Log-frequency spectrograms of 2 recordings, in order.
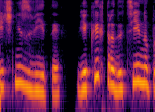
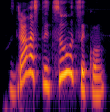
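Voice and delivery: delighted, glad, joyful cried-out exclamation; 2 semitones higher than usual. Narrator reads the girl greeting a small dog she recognizes, a joyful exclamation. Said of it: "зраділо вигукнула Поліанна".

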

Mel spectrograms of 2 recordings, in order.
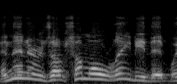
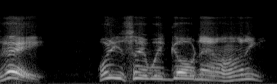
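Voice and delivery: pitched-up fatherly voice, calling out; 5 semitones higher than usual. Retelling a story where a father calls to his son: imitating a father yelling out. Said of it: "he yells out to his boy".

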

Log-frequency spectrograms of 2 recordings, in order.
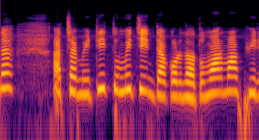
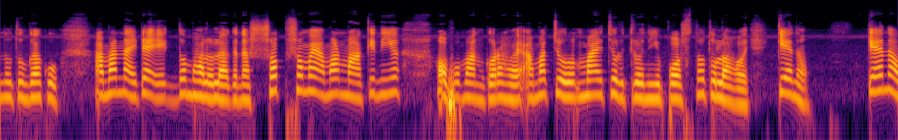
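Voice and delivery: ordinary delivery, nothing marked

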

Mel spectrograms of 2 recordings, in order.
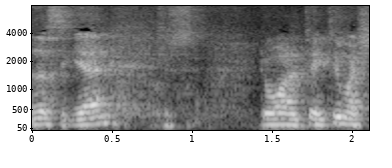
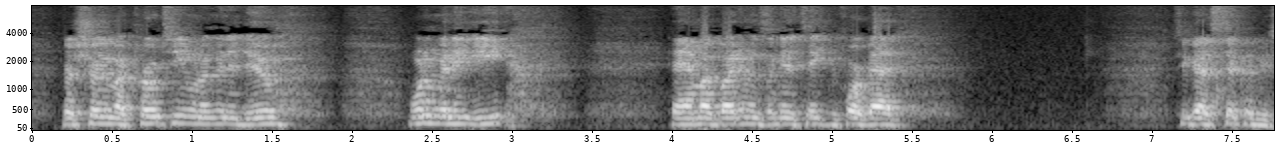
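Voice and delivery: breathless, winded voice. Finishing an arm workout and talking to viewers, out of breath. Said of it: "Sorry, I'm out of breath".

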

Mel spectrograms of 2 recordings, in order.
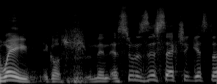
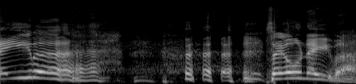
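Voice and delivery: loud, high country preacher calling voice; 7 semitones higher, 7 dB louder than usual. Speaking to a congregation, telling them to greet their neighbor: country preacher voice. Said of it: "country preacher voice on".

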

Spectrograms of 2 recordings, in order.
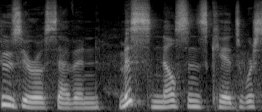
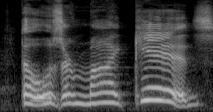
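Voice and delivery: rough, raspy, scratchy, pitched-up, slow voice; 8 semitones higher, 3 dB louder than usual. Miss Nelson spots her kids out of school, scratchy voice. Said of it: "she said in a scratchy voice".

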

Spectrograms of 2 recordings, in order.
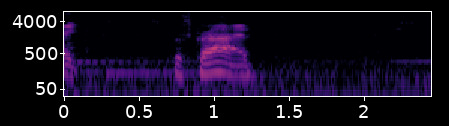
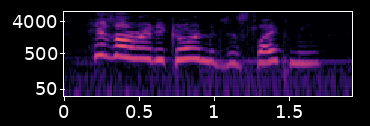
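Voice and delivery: put-on high-pitched girly voice. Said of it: "Should I be reading this in a girly voice?".

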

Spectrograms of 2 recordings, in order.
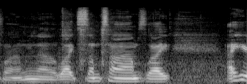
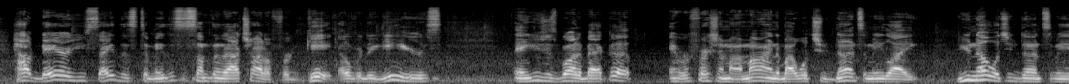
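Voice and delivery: plain

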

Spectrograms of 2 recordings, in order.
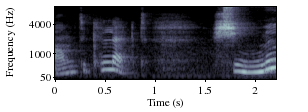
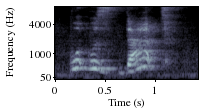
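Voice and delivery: frightened, startled, high fearful cry; 5 semitones higher than usual. Reading a story aloud, Emily hears a huge crash in the dark yard: shouting fearfully. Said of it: "Emily shouted fearfully".

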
